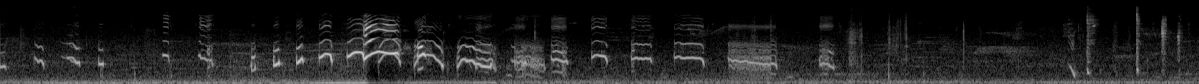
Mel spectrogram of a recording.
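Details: Newborn puppies suckling their mother's milk at a pagoda stupa in Siem Reap, Cambodia, hungry; rapid high squeaky whimpers rising and falling, several per second, strongest mid-clip, with a low hum early on.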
